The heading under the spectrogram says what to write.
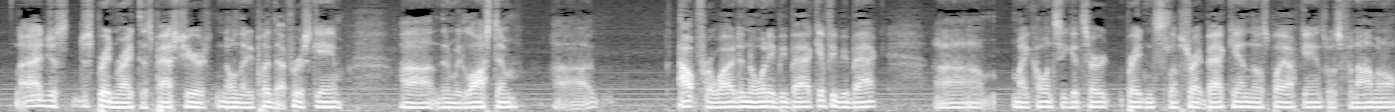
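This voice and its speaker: A man with a very deep, low voice speaks at a moderate pace, somewhat breathy and with fairly even intonation. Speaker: university sports media relations staff. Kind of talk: casual chat.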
